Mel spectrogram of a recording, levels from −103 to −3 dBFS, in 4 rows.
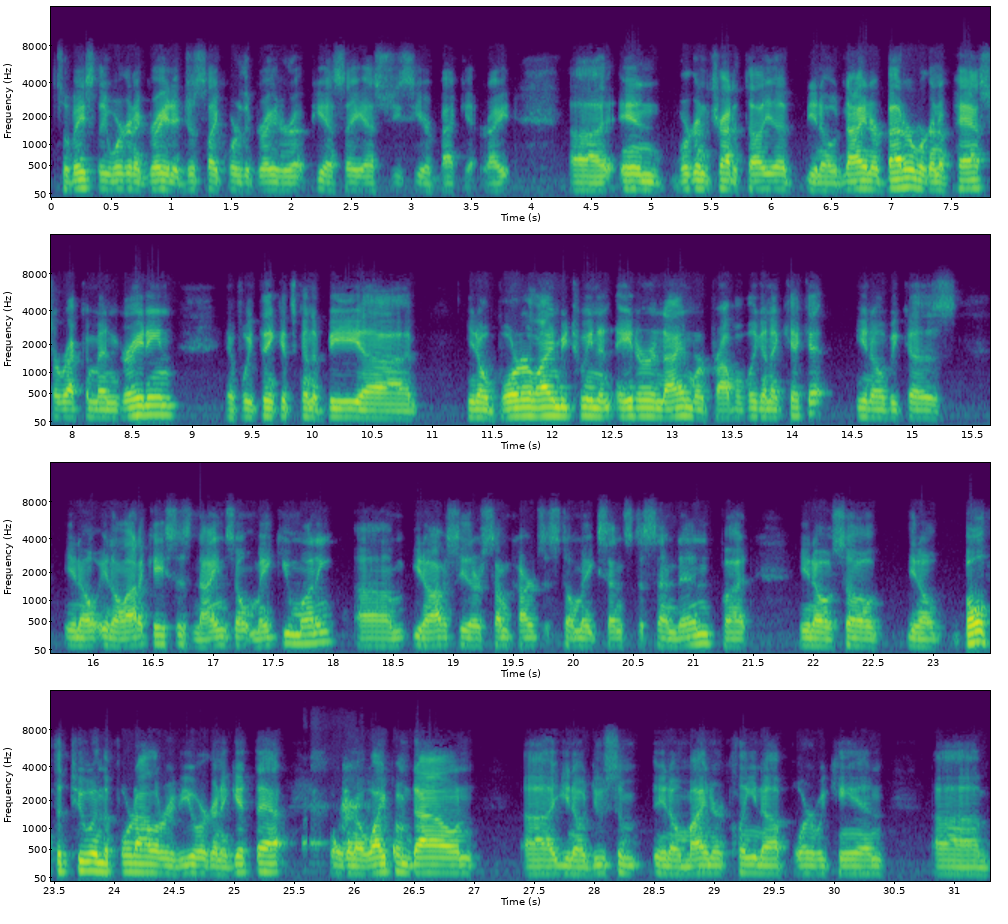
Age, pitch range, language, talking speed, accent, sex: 30-49, 105-120 Hz, English, 245 wpm, American, male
